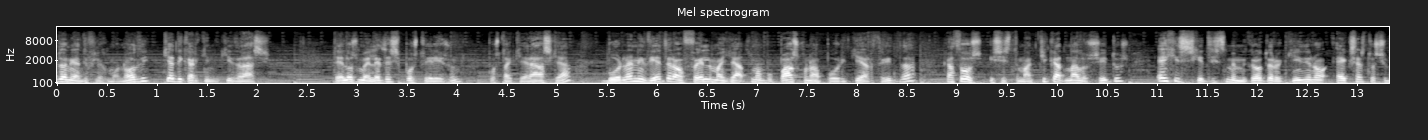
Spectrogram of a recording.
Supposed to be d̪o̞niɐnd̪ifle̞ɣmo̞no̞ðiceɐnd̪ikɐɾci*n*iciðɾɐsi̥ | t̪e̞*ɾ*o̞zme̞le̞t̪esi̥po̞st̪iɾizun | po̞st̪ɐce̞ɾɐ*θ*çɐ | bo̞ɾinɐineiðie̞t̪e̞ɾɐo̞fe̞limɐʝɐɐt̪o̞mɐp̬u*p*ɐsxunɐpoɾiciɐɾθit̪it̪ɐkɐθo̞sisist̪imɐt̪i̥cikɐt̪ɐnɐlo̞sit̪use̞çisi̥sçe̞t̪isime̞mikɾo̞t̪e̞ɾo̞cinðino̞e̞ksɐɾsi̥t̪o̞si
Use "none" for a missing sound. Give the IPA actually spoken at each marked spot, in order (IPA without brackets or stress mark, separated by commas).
n, l, s, p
